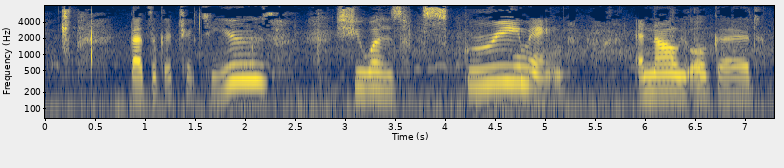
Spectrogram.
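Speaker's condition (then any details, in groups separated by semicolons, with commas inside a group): No condition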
